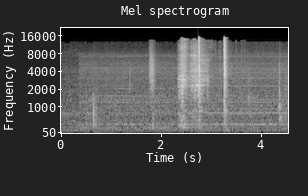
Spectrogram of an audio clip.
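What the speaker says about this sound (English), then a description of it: "This machine combines mixing the samples with a reagent, which produces a colour, and measuring the intensity of the colour with a spectrophotometer." Laboratory analyser that mixes river water samples with reagent and reads colour with a spectrophotometer, humming steadily with a few short mechanical clicks and whirs, no talking.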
